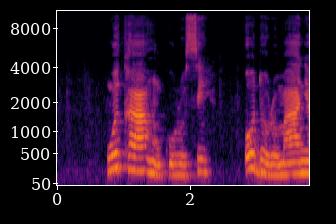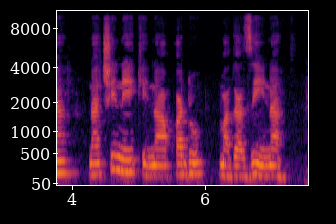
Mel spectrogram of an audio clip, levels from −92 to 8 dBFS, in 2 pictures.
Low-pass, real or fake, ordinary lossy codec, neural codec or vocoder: 9.9 kHz; real; none; none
